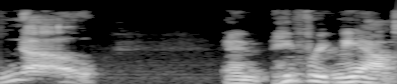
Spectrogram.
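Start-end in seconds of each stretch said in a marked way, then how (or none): 0.0-0.7 very high, frantic crying voice. Retelling a passenger fighting the wheel: imitating a scream. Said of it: "screams at the top of his lungs".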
